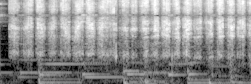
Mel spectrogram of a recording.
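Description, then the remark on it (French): A toothbrush scrubs the white outer enamel of the teeth in quick, steady back-and-forth strokes, a bright scratchy rasp repeating rapidly, with some low muffled tones from the mouth underneath. “c'est la partie extérieure qui est blanche et que tu es en train de brosser”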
